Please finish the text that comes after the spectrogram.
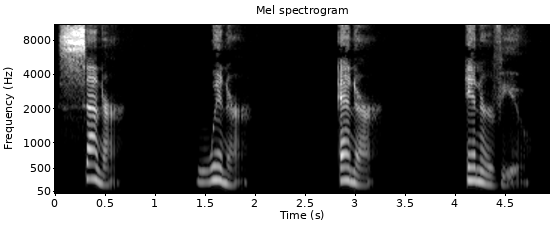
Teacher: The tongue moves into position, but the sound is stopped before air is released. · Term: held T, held T, or unreleased T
